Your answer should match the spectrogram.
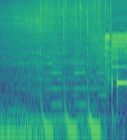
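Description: Touch-tone beeps of a telephone number being dialled to call someone back: a few short electronic key tones near the end, the last held longer, over a low background hum.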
